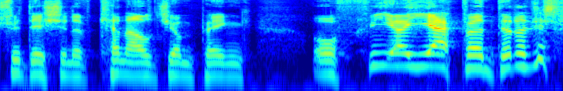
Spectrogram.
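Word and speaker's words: fierljeppen: in the Dutch tradition of canal jumping, or vierjappen. Did I just pronounce that right? Yeah, kind of vierjappen, we say.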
